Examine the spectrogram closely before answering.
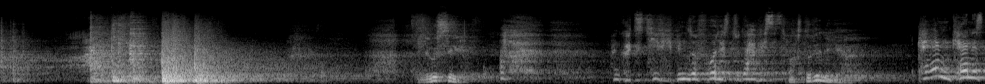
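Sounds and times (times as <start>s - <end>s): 
thumping and rattling bangs on a stuck door: 0.9s - 2.4s
speech: 4.3s - 4.8s, 6.1s - 8.8s, 9.4s - 9.8s.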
